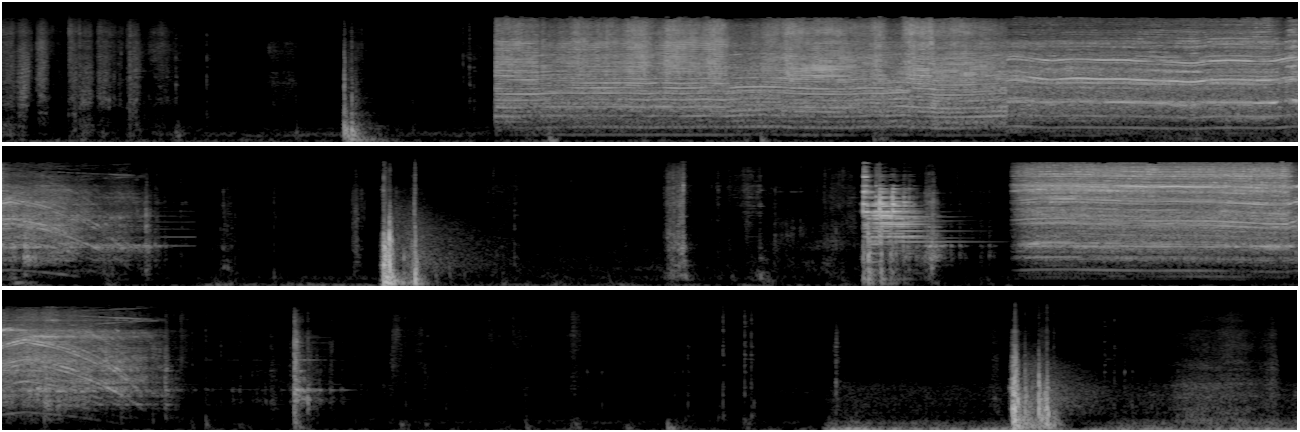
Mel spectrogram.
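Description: A hand-held power tool runs under load for about six seconds, then again for about three seconds after a pause, its pitch dropping as it winds down each time. Sharp knocks come between the runs.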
